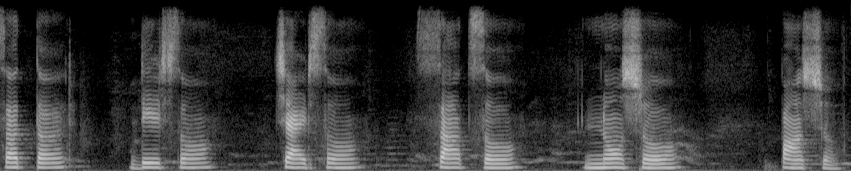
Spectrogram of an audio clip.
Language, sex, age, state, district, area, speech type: Maithili, female, 45-60, Bihar, Madhubani, rural, spontaneous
